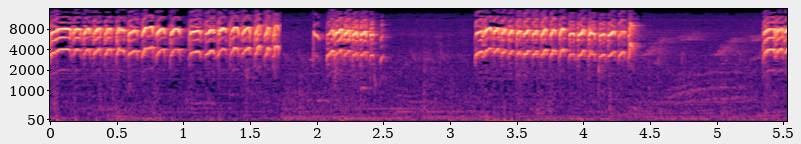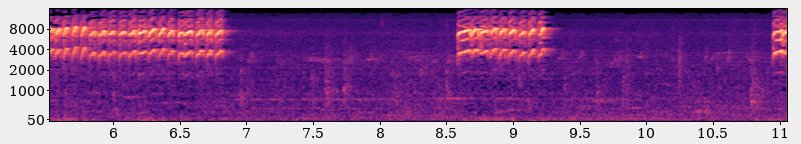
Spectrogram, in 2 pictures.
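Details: Oriental white-eye giving hungry or frightened calls, used as a lure for small birds: bursts of thin, high, buzzy chattering about a second long, repeated in irregular runs with short pauses; faint low background hum.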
